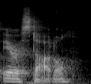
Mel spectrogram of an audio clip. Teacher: Typically we would say this the same as like little or turtle, where we would use a flap and a syllabic L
